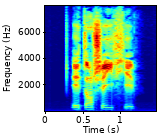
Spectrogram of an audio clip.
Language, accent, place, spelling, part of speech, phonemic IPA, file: French, France, Lyon, étanchéifier, verb, /e.tɑ̃.ʃe.i.fje/, LL-Q150 (fra)-étanchéifier.wav
- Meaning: to waterproof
